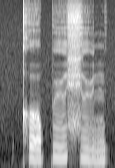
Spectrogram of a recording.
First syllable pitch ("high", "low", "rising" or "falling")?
low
